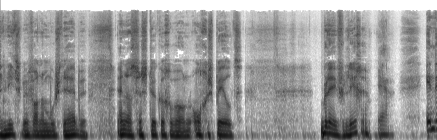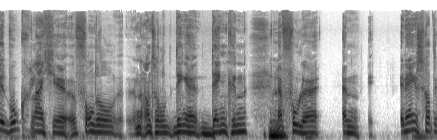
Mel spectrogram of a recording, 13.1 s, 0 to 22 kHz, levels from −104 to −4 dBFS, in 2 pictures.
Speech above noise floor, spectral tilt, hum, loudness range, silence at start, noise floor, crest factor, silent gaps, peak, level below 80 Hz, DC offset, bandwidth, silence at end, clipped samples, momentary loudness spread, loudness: 26 dB; -5 dB/octave; none; 3 LU; 0 s; -44 dBFS; 14 dB; none; -4 dBFS; -32 dBFS; under 0.1%; 17 kHz; 0 s; under 0.1%; 12 LU; -19 LUFS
